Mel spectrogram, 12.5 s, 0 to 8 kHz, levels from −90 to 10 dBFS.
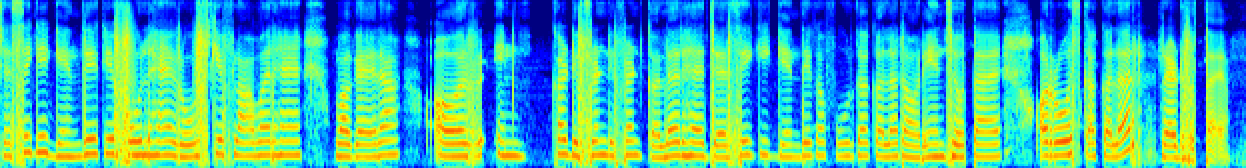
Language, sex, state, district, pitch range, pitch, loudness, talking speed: Hindi, female, Uttar Pradesh, Jalaun, 220-250 Hz, 235 Hz, -16 LUFS, 165 wpm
